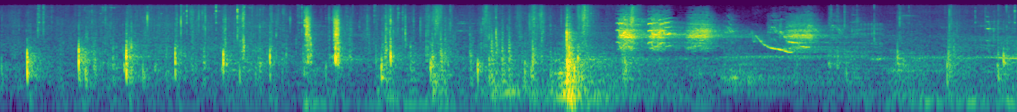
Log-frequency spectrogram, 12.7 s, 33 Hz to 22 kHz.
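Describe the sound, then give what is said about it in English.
Animals in a Sultan's menagerie: a run of steady footsteps for the first several seconds, then squealing, squawking calls including a sweeping cry, all fairly faint. “This is the menagerie. An oryx calf was born 2 days ago.”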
